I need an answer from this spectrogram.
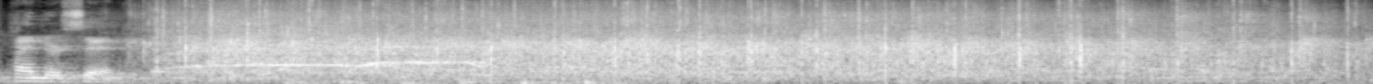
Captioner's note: applause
